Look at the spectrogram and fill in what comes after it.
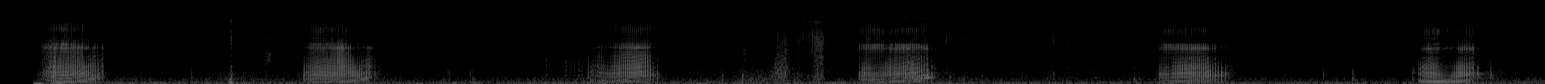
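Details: Stertor in a former stray cat with an inflamed pharynx and lymph nodes, feline leukemia and a heart tumor, on antibiotics and steroids: loud, low, snore-like rattling breaths about 22 a minute.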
